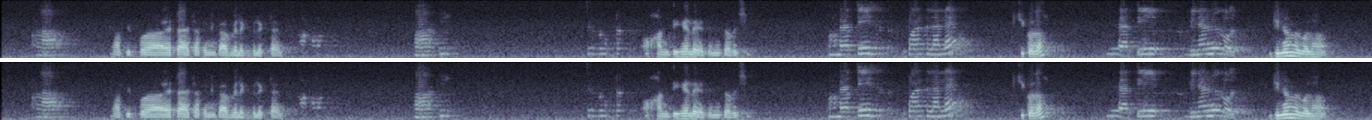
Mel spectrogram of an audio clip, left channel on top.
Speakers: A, on the right (about 80°); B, on the left (about 25°).
A: অ'।
B: ৰাতিপুৱা এটা এটা তেনেকুৱা বেলেগ বেলেগ টাইম।
A: <unintelligible> অ'। <unintelligible> <unintelligible>
B: অশান্তিহে লাগে তেনেকুৱা বেছি।
A: ৰাতি খোৱা খালা নে?
B: কি ক'লা?
A: ৰাতি, ডিনাৰ হৈ গ'ল?
B: ডিনাৰ হৈ গ'ল, হা।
